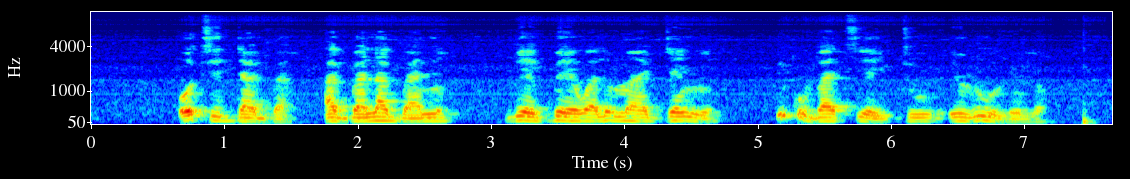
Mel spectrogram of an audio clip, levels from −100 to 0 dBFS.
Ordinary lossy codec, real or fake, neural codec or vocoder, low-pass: none; real; none; 10.8 kHz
